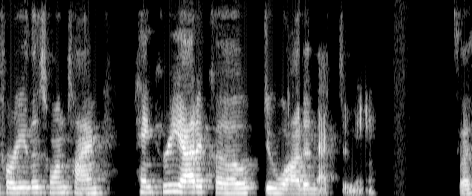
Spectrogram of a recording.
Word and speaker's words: pancreaticoduodenectomy: it a whipple procedure so one last time pancreaticoduodenectomy if you want to pronounce it correctly but you can just call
